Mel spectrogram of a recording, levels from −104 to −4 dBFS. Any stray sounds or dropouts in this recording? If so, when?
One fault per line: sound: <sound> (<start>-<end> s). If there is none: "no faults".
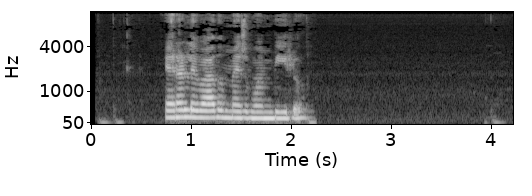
no faults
